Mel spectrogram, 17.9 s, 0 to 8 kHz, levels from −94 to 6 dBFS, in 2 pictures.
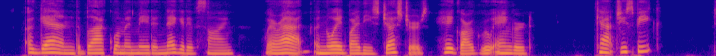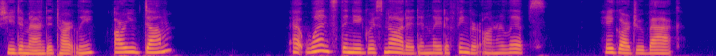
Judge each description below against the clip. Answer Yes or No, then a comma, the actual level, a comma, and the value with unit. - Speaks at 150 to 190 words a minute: No, slow, 135 wpm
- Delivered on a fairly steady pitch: No, average, 3.8 semitones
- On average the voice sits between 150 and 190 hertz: Yes, medium, 185 Hz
